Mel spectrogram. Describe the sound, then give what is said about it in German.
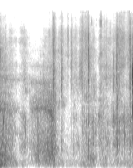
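Crinkly rustling and scraping of paper and cardboard as packing is pulled out of a headphone box, with irregular crackles and a few sharper crunches near the end. “Also die Hörmuscheln sind hier ziemlich gut in Papier und Pappe eingelegt.”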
